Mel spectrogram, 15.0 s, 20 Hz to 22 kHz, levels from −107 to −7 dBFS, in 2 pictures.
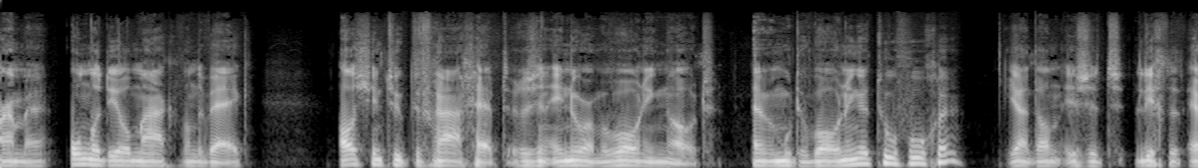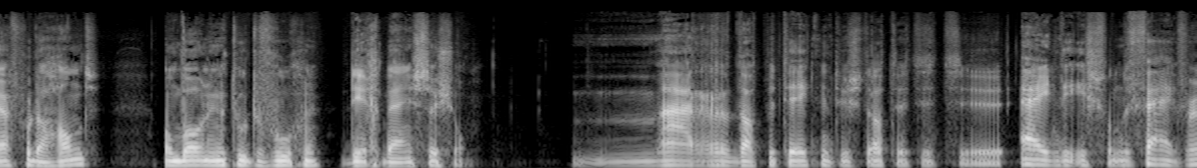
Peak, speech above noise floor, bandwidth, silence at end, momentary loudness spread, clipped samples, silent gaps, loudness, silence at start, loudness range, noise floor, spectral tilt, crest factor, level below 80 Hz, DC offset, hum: -6 dBFS; 54 dB; 15.5 kHz; 0 s; 11 LU; under 0.1%; none; -28 LUFS; 0 s; 4 LU; -81 dBFS; -6 dB/octave; 22 dB; -58 dBFS; under 0.1%; none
